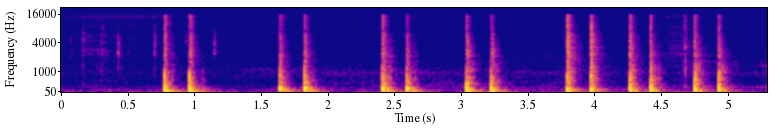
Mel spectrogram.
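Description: Knuckles knocking on the plastic interior door panel of a Dacia Spring, mostly in quick pairs about every 0.7 s. The knocking tests how the door sounds now that it has been sound-deadened with a bitumen damping mat and closed-cell foam.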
